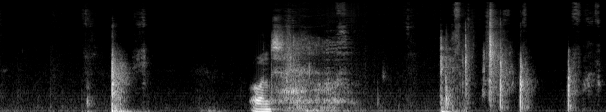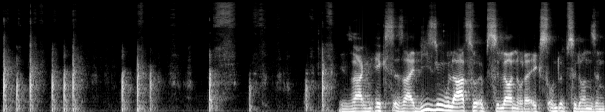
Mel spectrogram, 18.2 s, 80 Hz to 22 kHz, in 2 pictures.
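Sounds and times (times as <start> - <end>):
speech: 3.8 - 4.6, 14.2 - 18.1
scratchy strokes writing a curved equals sign on a board: 7.8 - 14.2.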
